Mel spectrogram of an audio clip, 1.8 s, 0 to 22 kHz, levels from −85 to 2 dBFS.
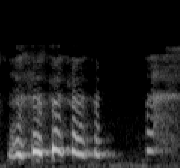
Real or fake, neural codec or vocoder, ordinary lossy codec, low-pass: fake; codec, 16 kHz, 4 kbps, FreqCodec, smaller model; none; 7.2 kHz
